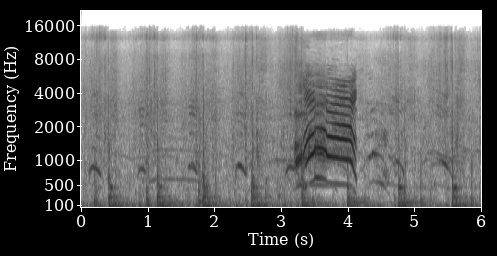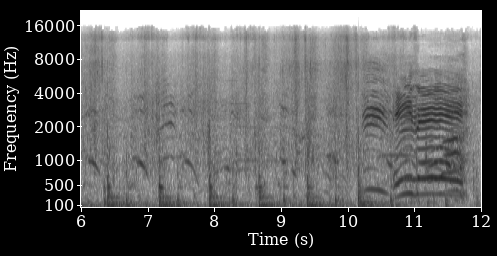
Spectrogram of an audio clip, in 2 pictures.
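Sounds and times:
paddles splashing: 0.0 - 12.0
crew long shout: 0.1 - 9.2.

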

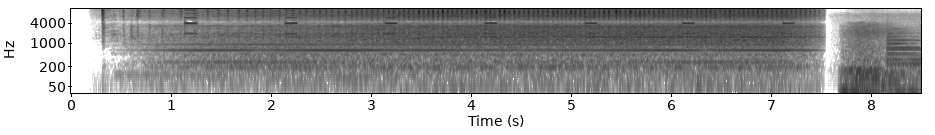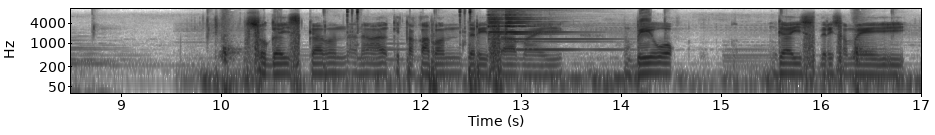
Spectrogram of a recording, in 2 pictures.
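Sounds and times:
film projector whir: 0.3 - 7.6.

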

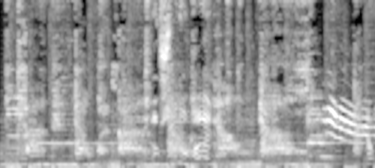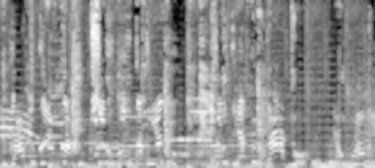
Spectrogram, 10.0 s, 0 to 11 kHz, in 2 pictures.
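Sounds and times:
background music with steady beat: 0.0 - 10.0
cat meowing: 4.1 - 6.4.

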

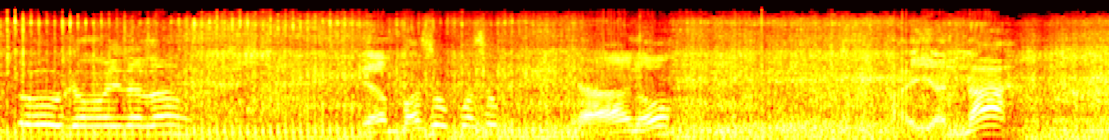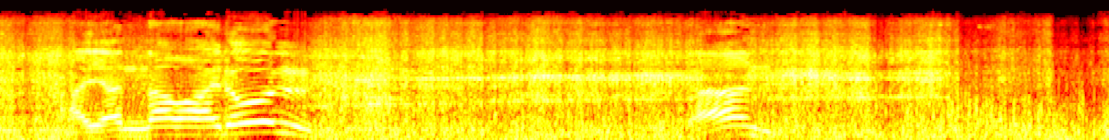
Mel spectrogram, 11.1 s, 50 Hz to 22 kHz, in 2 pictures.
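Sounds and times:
motorcycle engine: 0.0 - 11.0
wind buffeting microphone: 0.0 - 11.0
faint rising whine: 1.9 - 11.0.

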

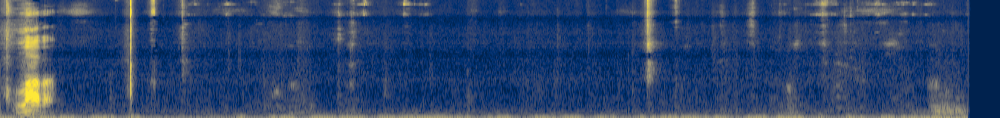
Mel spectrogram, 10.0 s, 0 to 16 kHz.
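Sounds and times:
faint room hum: 0.0 - 9.7
computer mouse clicks: 1.2 - 2.0, 6.4 - 6.9
soft rustle: 1.7 - 9.7.

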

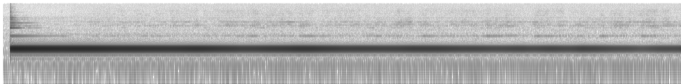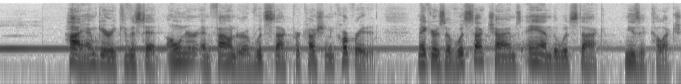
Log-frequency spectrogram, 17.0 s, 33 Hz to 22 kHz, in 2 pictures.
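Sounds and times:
metal tone bar ringing: 0.1 - 16.3.

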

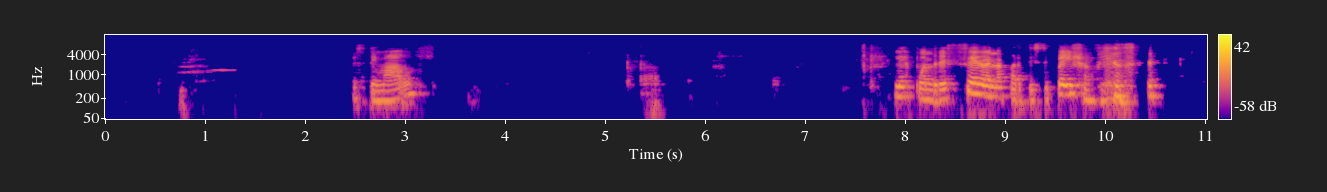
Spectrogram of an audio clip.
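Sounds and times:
faint high-pitched call: 0.7 - 1.4.

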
